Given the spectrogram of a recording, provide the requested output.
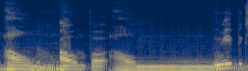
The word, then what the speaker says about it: Aum: Ang OM po kasi sa original po talaga niyan is AUM. Oo nga, AUM. Actually, ang bigkas dyan na AUM.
